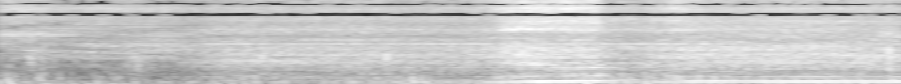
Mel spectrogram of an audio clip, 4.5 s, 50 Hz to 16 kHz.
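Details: Military surplus 6x6 cabover diesel truck, road test. Deep diesel drone builds and settles into a steady pull under load, no knocks or rattles over road noise. Running flawless. Normal acceleration.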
